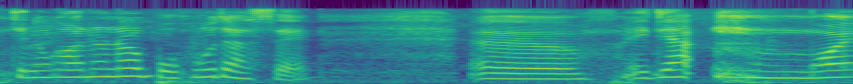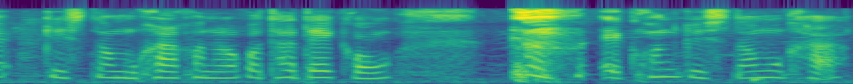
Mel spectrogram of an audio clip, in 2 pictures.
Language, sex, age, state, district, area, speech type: Assamese, female, 18-30, Assam, Lakhimpur, urban, spontaneous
